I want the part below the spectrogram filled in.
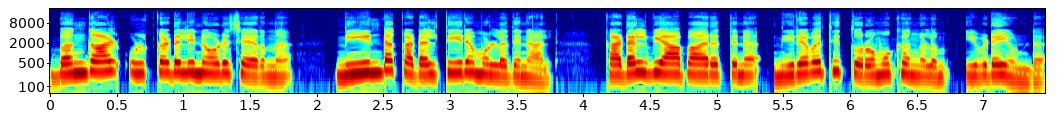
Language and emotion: Malayalam, neutral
